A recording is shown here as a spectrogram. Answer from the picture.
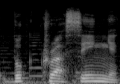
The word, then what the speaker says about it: bookcrossing: Donc, pour plus d'informations, vous pouvez visiter le site bookcrossing, comme ça se prononce en anglais, .com.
